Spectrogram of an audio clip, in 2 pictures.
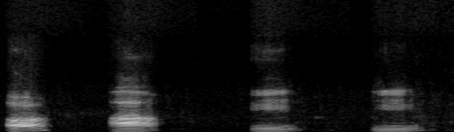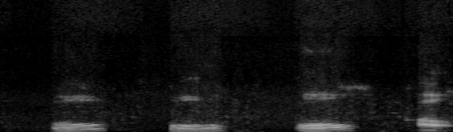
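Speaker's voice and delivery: each vowel said alone, slow and clear; oral vowels demo. Shown as a demonstration. Teacher sounding out oral vowels one by one. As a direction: model the oral vowels for students. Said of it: "आप उच्चारण कीजिए और देखिए".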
